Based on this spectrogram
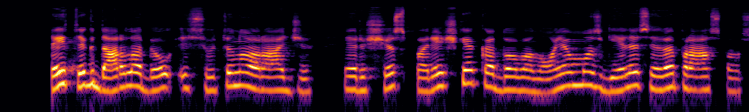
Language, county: Lithuanian, Kaunas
